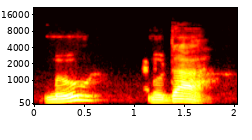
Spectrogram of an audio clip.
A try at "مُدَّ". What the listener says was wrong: Mudda. You must join. Where there's shadda, you must join the previous.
